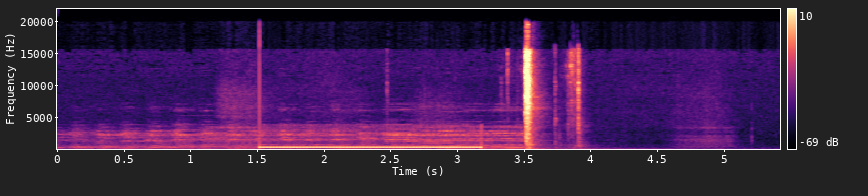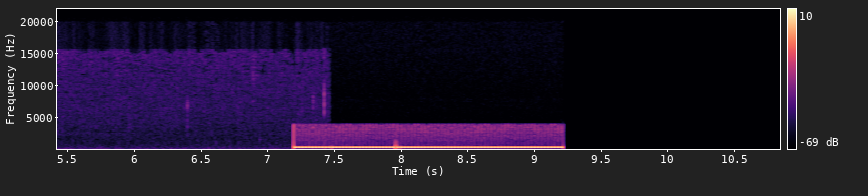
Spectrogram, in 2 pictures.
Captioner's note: phone Ringing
